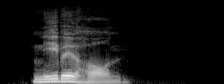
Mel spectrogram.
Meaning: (noun) foghorn; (proper noun) 1. a mountain in Allgäu, Bavaria, Germany 2. a mountain in the Lofer Mountains, Tyrol, Austria
- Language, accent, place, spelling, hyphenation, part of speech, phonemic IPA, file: German, Germany, Berlin, Nebelhorn, Ne‧bel‧horn, noun / proper noun, /ˈneːbəlˌhɔrn/, De-Nebelhorn.ogg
